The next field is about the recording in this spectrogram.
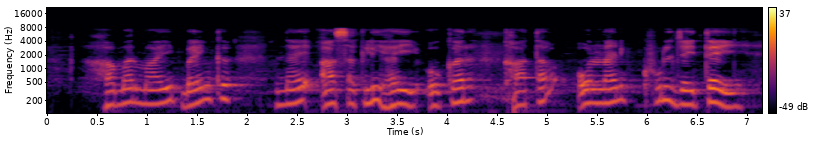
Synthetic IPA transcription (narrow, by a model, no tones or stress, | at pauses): həməɾmaibə̃ŋk | nəjasəkliɦəjokəɾkʰat̪aɔnlaɪnkʰuld͡ʒət̪əj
